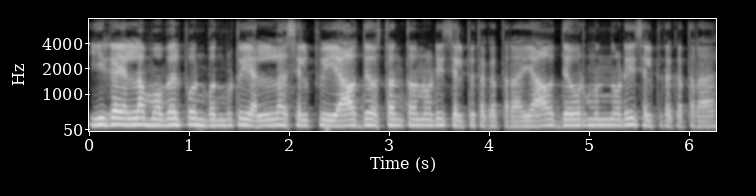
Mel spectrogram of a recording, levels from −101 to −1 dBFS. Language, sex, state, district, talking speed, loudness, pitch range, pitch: Kannada, male, Karnataka, Chamarajanagar, 190 wpm, -18 LUFS, 150-165 Hz, 155 Hz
